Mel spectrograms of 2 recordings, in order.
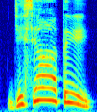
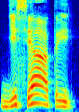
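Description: First: Light, high crowd cry; crowd's cry. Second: Slow, stretched call, moderately raised; shouted count. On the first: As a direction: echo the count high and stretched. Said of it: "кричит народ". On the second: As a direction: draw the number out like a scorer. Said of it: "кричат сеньоры". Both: A narrator's reading.

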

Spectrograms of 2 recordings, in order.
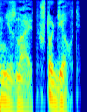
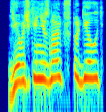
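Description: First: Low kitten voice. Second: Put-on high girls' voice. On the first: Acted. Kitten's part set against girls. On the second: Girls' part set against kitten.

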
